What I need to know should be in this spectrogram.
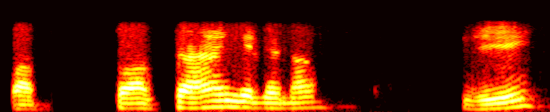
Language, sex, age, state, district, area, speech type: Urdu, male, 18-30, Bihar, Araria, rural, conversation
